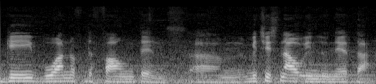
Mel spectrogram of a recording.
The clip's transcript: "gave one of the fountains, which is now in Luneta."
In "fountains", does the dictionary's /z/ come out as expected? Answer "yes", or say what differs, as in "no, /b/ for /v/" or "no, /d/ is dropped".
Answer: no, /s/ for /z/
